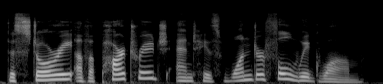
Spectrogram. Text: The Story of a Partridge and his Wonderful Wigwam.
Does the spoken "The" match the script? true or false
true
